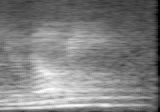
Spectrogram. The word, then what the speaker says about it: Yonomi: So Yonomi, if you haven't downloaded it, it's spelled Y-O-N-O-M-I.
